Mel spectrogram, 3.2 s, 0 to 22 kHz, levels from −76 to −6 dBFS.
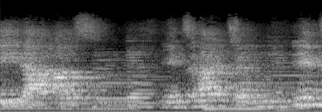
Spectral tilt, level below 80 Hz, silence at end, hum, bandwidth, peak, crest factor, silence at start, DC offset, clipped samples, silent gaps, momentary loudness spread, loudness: -3.5 dB/octave; -62 dBFS; 0 s; none; 14.5 kHz; -4 dBFS; 14 dB; 0 s; 0.6%; under 0.1%; none; 11 LU; -19 LUFS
